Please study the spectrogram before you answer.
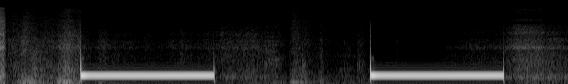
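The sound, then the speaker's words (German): Ringback tone of an outgoing phone call placed to a fan, heard as two steady, even electronic beeps, each about a second long, separated by a slightly longer silence. The beeps are loud and play alone, without voices. “Und jetzt probieren wir mal die Christine anrufen.”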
